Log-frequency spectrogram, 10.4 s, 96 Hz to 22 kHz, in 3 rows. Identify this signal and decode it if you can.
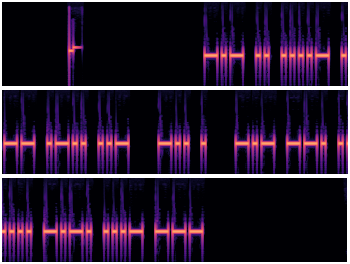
Morse code, heard as a keyed tone, about 27 wpm, 700 Hz. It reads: KI4WLU DE KG5CVO
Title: USA Callsign DE Callsign - 6 Characters - 28wpm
